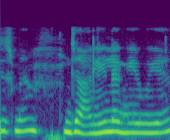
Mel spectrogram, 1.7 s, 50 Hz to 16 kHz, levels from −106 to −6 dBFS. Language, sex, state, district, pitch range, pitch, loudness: Hindi, female, Bihar, Saharsa, 245-285 Hz, 265 Hz, -27 LUFS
